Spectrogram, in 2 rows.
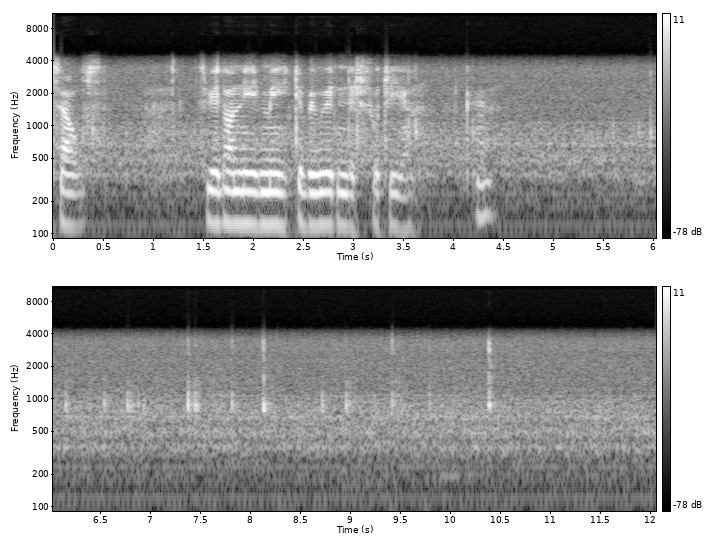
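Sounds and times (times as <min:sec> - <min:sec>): steady background hiss: 0:00.0 - 0:12.0
computer mouse clicks: 0:05.9 - 0:10.5.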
